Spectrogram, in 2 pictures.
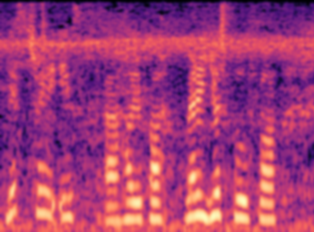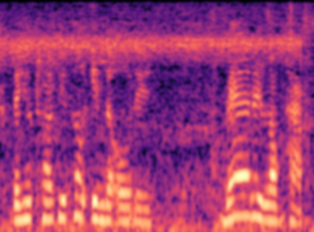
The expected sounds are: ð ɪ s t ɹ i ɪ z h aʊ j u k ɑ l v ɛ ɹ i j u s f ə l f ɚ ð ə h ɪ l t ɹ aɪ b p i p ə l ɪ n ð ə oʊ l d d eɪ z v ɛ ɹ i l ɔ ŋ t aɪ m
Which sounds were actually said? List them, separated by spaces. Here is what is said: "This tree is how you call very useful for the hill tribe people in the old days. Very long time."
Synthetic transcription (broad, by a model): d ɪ s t ɹ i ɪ s h aʊ j u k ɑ v ɛ ɹ i j u s f ə l f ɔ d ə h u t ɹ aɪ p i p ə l ɪ n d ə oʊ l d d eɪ v ɛ ɹ i l ɔ ŋ t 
